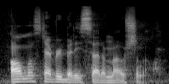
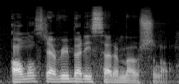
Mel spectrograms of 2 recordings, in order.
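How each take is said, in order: Both takes have the same delivery.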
